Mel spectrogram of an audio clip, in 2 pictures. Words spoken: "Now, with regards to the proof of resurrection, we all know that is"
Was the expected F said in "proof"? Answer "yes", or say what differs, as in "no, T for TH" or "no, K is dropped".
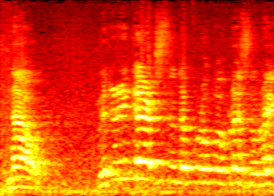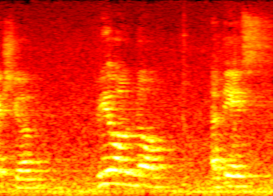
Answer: no, P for F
